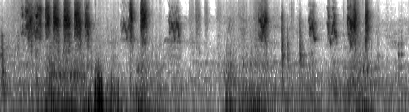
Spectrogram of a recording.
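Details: Courting budgerigars chattering in quick, high, scratchy chirps that come in rapid runs, broken by a short lull and a few dull low knocks.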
